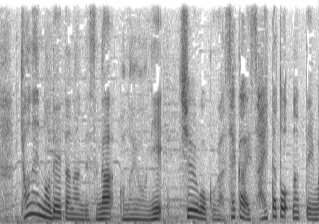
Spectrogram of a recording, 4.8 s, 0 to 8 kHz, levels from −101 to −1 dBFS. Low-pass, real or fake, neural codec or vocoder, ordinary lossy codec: none; real; none; none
